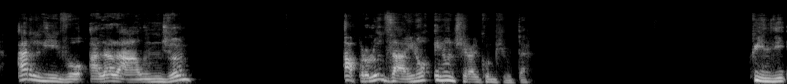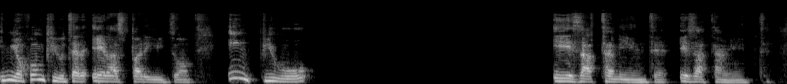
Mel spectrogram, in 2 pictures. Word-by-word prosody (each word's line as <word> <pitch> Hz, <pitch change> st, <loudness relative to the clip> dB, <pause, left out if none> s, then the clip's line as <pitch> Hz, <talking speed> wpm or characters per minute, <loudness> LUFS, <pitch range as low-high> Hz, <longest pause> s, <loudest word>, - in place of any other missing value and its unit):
arrivo 150 Hz, -, +1 dB
alla 130 Hz, +4 st, +1 dB
lounge... 130 Hz, -, +1 dB, 1.5 s
apro -, -, +2 dB
lo 205 Hz, 0 st, +2 dB
zaino 155 Hz, +4 st, +1 dB
e 205 Hz, -, +1 dB
non 190 Hz, -1 st, +3 dB
c'era 130 Hz, -7 st, -3 dB
il 115 Hz, -, -5 dB
computer. 105 Hz, -2 st, -10 dB, 2.1 s
Quindi 150 Hz, -6 st, +3 dB
il 190 Hz, -, +3 dB
mio 175 Hz, -7 st, +5 dB
computer 155 Hz, -12 st, +2 dB
era 140 Hz, -4 st, +2 dB
sparito. 110 Hz, -4 st, -3 dB, 0.3 s
In 265 Hz, -6 st, 0 dB
più... 150 Hz, -5 st, 0 dB, 2.5 s
Esattamente, 120 Hz, -6 st, 0 dB
esattamente. 110 Hz, -7 st, -4 dB
130 Hz, 80 wpm, -22 LUFS, 115-160 Hz, 2.5 s, mio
